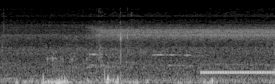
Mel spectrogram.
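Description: A telephone line gives off a steady electronic tone that starts partway through and holds to the end, after a few faint background knocks.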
